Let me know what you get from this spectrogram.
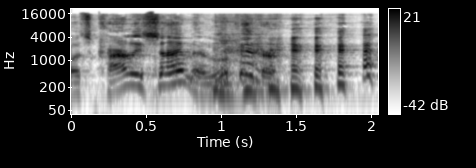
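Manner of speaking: high-pitched, excited insistence with a laugh creeping in; retold starstruck disbelief, voice shooting up. Insisting after being called nuts.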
